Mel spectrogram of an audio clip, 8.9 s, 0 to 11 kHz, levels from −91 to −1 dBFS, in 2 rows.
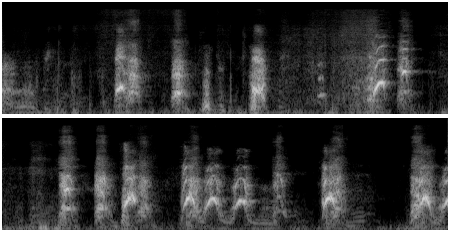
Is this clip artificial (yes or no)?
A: yes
